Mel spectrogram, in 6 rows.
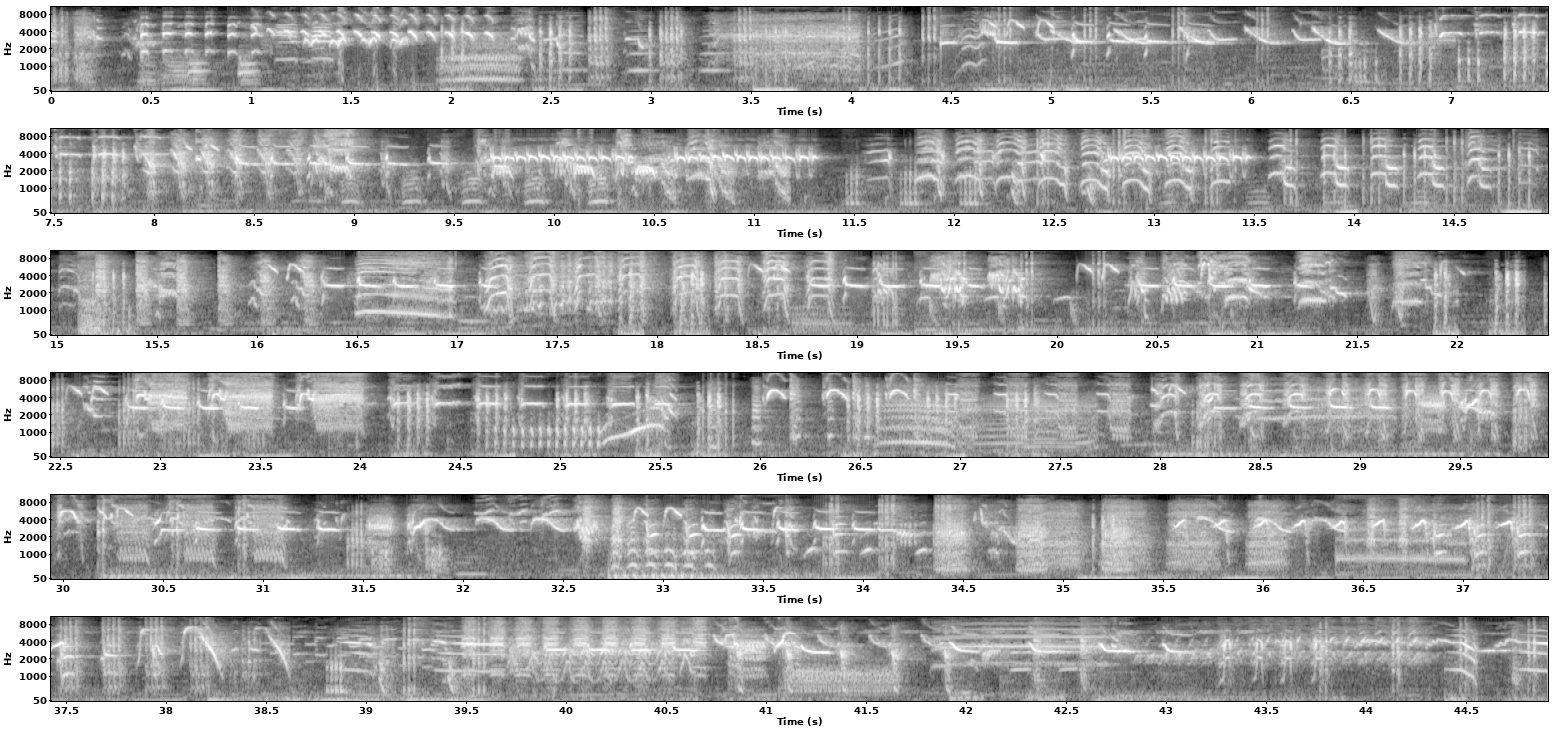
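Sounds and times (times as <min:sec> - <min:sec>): sharp bird clicks: 0:00.0 - 0:27.2
myna whistles and squawks: 0:00.0 - 0:44.9.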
